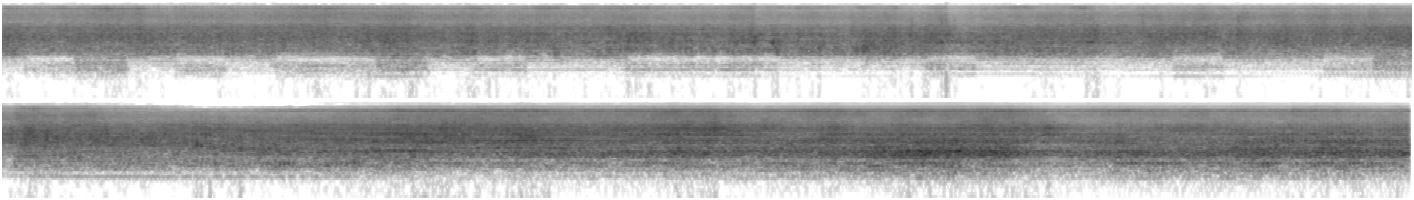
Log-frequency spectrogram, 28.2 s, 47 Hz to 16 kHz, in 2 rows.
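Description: Airbus H225M helicopters' twin turboshaft engines and rotors running at takeoff power: a loud, steady rush with a high turbine whine, which drops a little in pitch about halfway through.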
